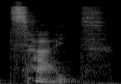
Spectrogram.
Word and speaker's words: Zeit: So pronounce it Zeit.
